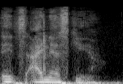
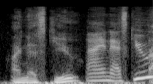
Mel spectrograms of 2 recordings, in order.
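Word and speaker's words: Ionescu: It's Inescu. Inescues. I ask you evil. It's spelled I O N E S U. I'm just uh imagining the O is silent.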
